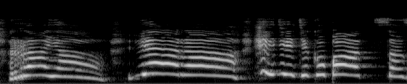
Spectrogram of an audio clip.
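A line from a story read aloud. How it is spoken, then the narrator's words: Ringing shout. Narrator (Russian): звонко крикнула Женька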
